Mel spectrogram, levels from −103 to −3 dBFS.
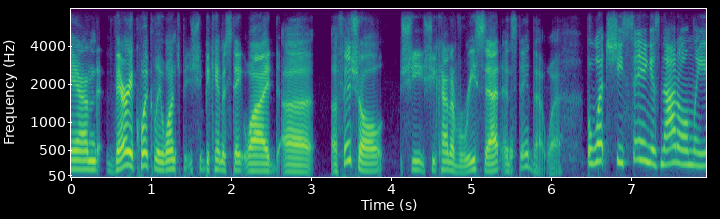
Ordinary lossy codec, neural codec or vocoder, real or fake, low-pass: Opus, 24 kbps; none; real; 7.2 kHz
